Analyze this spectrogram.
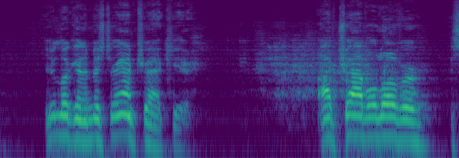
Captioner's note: laughter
